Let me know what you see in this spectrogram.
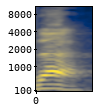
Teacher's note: Sedangkan zal nggak punya sifat sofir, jadi nggak ada desis pas nyebutinnya.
